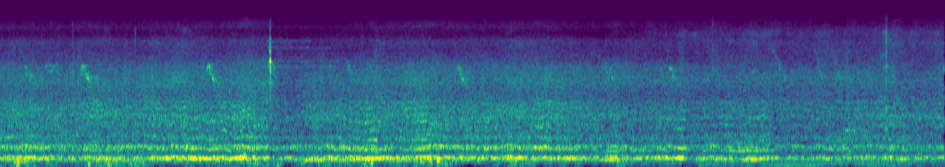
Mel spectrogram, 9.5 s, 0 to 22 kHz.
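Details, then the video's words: Honey bees in flight around a hive entrance on a sunny February day, filmed up close with a GoPro Hero 7 Black: a dense, steady buzzing hum with bands around 200–500 low notes, faint thin birdsong chirps above, and a sharp click of a bee landing. "4K Honey Bees - ambient video and audio"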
